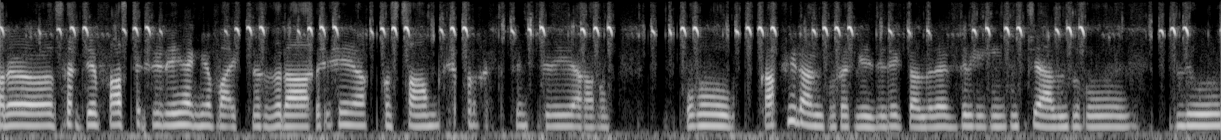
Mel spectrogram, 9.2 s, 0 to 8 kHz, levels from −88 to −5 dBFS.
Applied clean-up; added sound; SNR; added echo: neural diffusion model UNIVERSE++.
